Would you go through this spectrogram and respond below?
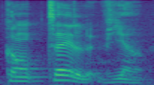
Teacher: Don't forget there is a connection between quand and elle. The letter D becomes a T for the liaison.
